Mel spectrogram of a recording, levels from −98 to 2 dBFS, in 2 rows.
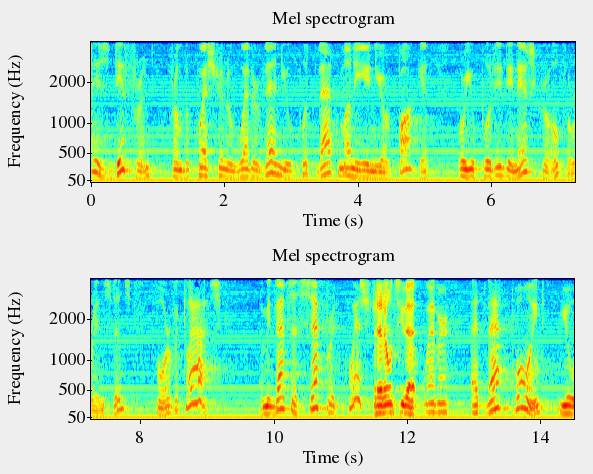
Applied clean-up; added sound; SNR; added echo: none; none; none; none.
